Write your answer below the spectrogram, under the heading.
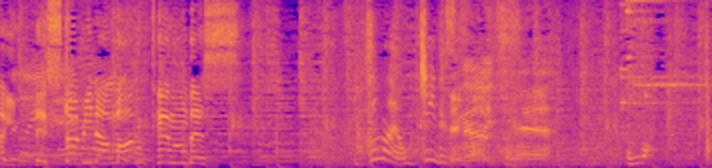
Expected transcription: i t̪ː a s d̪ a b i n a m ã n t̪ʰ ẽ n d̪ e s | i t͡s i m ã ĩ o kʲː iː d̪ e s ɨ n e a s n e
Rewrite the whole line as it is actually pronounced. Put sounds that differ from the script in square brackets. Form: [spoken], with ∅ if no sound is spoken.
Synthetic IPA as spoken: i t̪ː [e] s [t̪] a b i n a m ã n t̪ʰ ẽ n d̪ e s | i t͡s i m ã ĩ o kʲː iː d̪ e s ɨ n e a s n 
